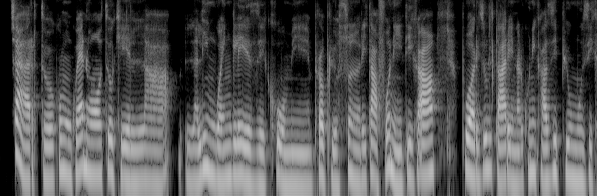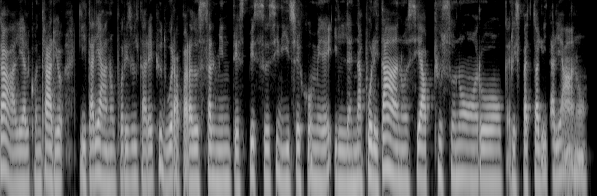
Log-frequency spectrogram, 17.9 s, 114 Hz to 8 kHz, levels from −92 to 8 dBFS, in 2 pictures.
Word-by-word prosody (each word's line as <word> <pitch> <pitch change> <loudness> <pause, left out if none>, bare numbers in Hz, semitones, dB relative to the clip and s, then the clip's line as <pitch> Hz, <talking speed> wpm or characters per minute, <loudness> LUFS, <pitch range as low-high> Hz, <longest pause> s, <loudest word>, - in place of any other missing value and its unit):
Certo, 165 - +1
comunque 190 +1 +1
è - - +4
noto 180 -1 +2
che 165 -3 0
la 155 -1 -2 0.3
la 160 -1 -3
lingua 175 -1 +2
inglese 160 -4 +1
come 145 -2 -1
proprio 165 0 0
sonorità 160 +2 -1
fonetica, 175 0 +2 0.4
può 195 -3 +5
risultare, 170 -2 +2
in 150 -1 -1
alcuni 185 +5 -2
casi, 175 +1 -1
più 175 -2 -2
musicale, 160 0 +1
al 150 - 0
contrario, 155 0 +1 0.2
l'italiano 165 -2 0
può 160 +2 -6
risultare 160 -1 -3
più 220 - -4
dura, 170 +1 +1
paradossalmente; 155 -1 0
spesso 165 +1 -2
si 160 +5 -5
dice 155 0 -1
come 160 0 -2
il 150 -1 -1
napoletano, 160 +2 +3
sia 160 +2 +1
più 160 +3 -6
sonoro 160 -1 -1
rispetto 155 +1 -3
all'italiano. 160 - -1
160 Hz, 130 wpm, -24 LUFS, 155-175 Hz, 0.4 s, può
